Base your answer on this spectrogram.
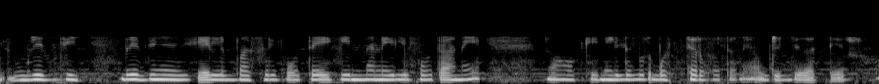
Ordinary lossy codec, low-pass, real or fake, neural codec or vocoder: none; 3.6 kHz; fake; codec, 16 kHz, 4 kbps, X-Codec, HuBERT features, trained on balanced general audio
